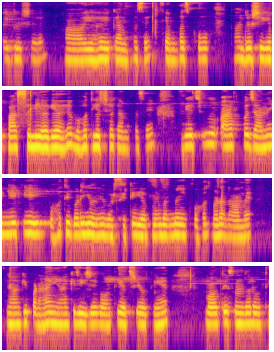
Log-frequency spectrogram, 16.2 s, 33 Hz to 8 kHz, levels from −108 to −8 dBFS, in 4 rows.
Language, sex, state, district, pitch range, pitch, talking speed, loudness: Hindi, female, Uttar Pradesh, Varanasi, 185-200 Hz, 190 Hz, 180 wpm, -16 LUFS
